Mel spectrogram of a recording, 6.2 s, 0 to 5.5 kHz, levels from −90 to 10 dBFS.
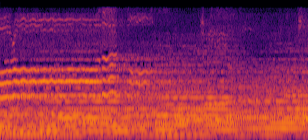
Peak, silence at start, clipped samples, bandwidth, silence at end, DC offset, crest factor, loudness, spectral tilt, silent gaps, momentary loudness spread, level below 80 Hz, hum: -6 dBFS; 0 s; under 0.1%; 5 kHz; 0 s; under 0.1%; 14 dB; -20 LUFS; -11 dB/octave; none; 6 LU; -34 dBFS; none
